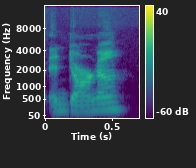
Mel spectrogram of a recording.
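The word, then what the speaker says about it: Andarna: I have to watch that video again huh andara yeah something like that I don't know I have to watch that video again that's how that's how it's pronounced in the video oh perfect thanks and Darna and Darna that's pretty yeah oh that's so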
